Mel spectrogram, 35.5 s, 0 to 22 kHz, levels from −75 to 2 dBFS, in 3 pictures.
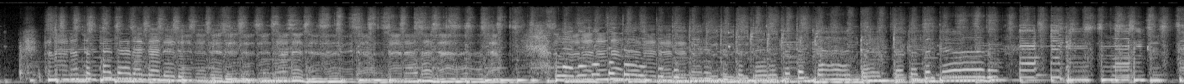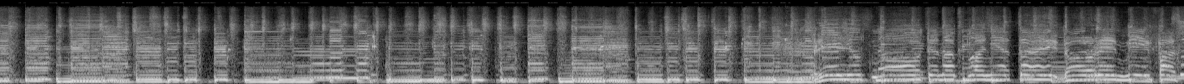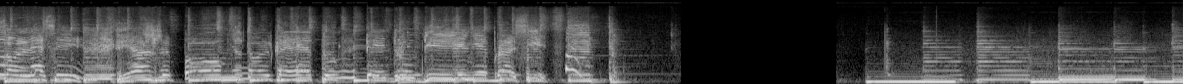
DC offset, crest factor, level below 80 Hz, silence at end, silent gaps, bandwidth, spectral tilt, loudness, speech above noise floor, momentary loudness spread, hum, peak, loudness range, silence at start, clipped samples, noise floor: under 0.1%; 12 dB; -44 dBFS; 0 s; 30.50-32.03 s; 19.5 kHz; -5 dB/octave; -13 LUFS; 29 dB; 3 LU; none; 0 dBFS; 4 LU; 0 s; under 0.1%; -42 dBFS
